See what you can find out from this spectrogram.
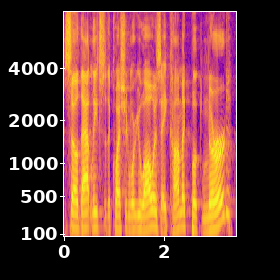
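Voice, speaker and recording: A man's voice: on the high side, steady tone, moderate pace, a bit bright. A man interviewing a guest on a conference stage, asking questions in a friendly, enthusiastic way. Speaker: interviewer, film critic.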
